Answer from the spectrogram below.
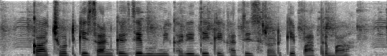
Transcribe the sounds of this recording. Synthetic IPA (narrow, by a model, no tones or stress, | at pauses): kaːt͡ʃʰoːʈkɪsaːnkɾɪsibʱuːmixʰɐɾiːd̪ʱekekʰaːt̪ɪɾsɾəɽkepaːt̪ɾəbaː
